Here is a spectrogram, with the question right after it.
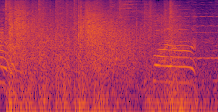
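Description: Ship cannon fire in a naval battle in Assassin's Creed Rogue, a loud rolling barrage of booms with shouted voices mixed in. Creaking, whistling tones rise near the end.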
